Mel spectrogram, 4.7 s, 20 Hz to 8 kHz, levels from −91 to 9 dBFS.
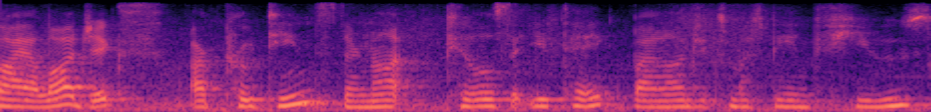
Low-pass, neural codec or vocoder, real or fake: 7.2 kHz; none; real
